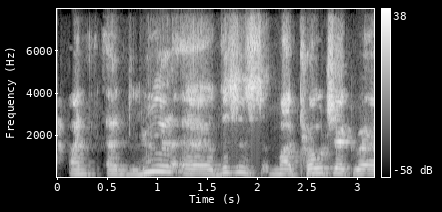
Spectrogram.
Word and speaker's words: Lüül: How you pronounce it, Lüül in German? Lüül, it's quite well. I know it's unusual because it's a U with the 2 points, and it's Lüül.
